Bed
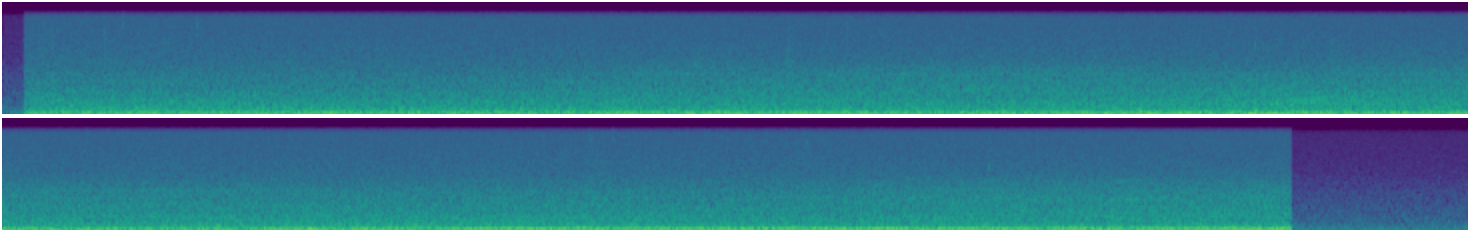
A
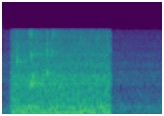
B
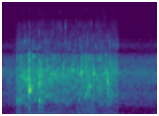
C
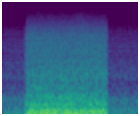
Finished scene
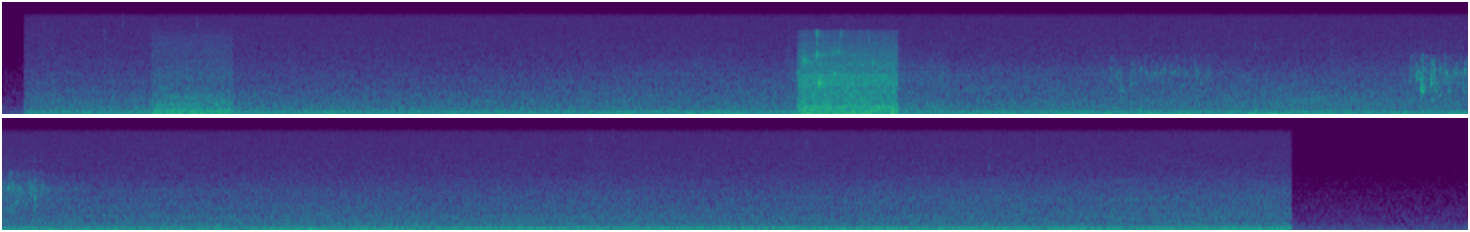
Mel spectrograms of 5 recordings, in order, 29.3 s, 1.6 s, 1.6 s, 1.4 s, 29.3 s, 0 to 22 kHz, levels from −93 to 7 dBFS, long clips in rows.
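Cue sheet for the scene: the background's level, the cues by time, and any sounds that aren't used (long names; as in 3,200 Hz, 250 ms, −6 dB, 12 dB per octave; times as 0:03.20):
bed −19 dB
0:01.26: mix in C −14 dB
0:07.87: mix in A −7 dB + high-shelf EQ 5,400 Hz −12 dB
0:10.93: mix in B −16 dB + downward compressor, threshold −33 dBFS
0:13.93: mix in B −15 dB + feedback echo with a band-pass in the loop 137 ms, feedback 75%, band-pass 1,200 Hz, level −16 dB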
